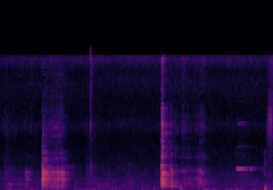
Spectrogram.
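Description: A metal lid set down over a pot of freshly ground masala in a home kitchen, two quiet clinking clatters of metal cookware in an otherwise hushed room.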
